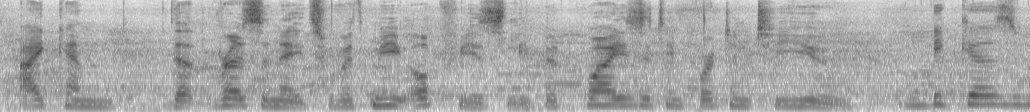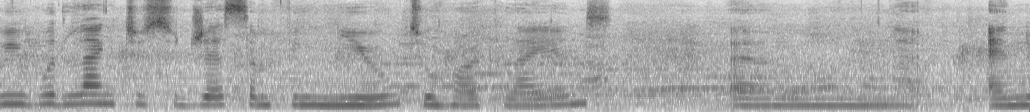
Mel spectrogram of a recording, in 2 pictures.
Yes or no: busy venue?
yes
